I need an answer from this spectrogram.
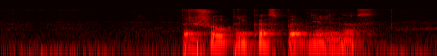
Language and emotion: Russian, neutral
